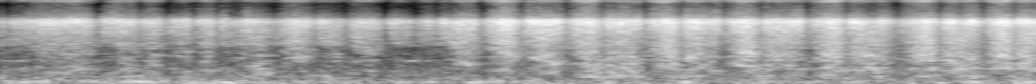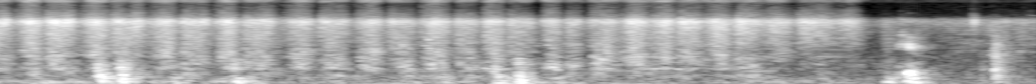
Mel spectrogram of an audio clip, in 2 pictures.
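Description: Writing is rubbed off a board during a physics lesson: close, continuous scrubbing strokes scrape rhythmically for several seconds, then tail off into a few faint knocks.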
